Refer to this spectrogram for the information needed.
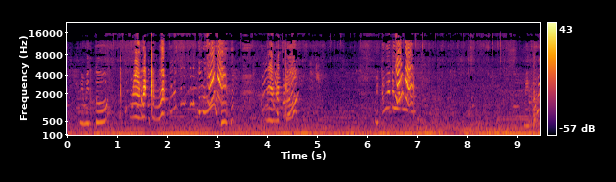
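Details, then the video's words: Talking parrot kept as a pet, speaking clearly: several short bursts of squeaky, voice-like warbling phrases with sliding pitch, separated by pauses, over a steady low hum and faint background music. "Miya Mithu Chori Khani hai speaking clearly"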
